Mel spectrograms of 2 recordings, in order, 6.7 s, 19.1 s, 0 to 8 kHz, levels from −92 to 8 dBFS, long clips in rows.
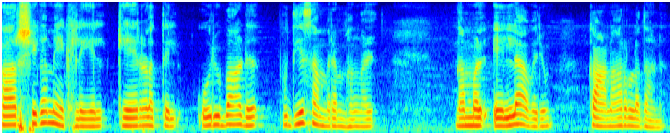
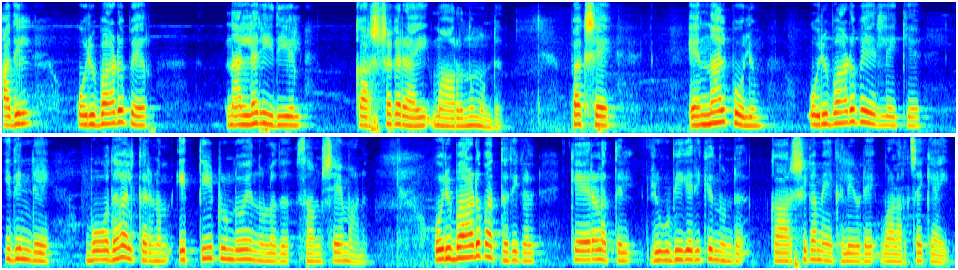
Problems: background sounds at intervals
